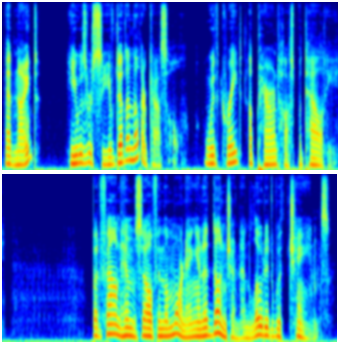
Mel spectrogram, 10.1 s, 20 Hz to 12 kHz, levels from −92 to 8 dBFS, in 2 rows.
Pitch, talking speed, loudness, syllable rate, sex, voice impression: 150 Hz, 150 wpm, -18 LUFS, 5.0 syllables/s, male, masculine, adult-like, slightly middle-aged, slightly thick, slightly relaxed, slightly weak, slightly bright, slightly soft, slightly muffled, slightly fluent, slightly cool, intellectual, slightly refreshing, sincere, very calm, slightly mature, friendly, reassuring, slightly unique, elegant, sweet, very kind, very modest, slightly light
